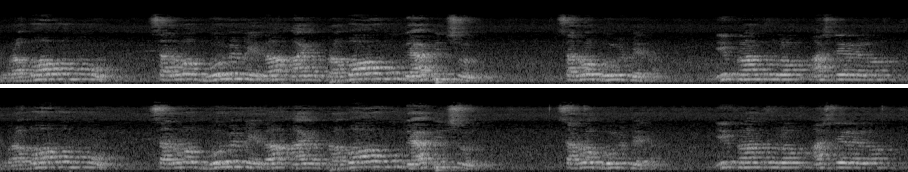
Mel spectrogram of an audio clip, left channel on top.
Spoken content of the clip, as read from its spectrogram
ప్రభావము, సర్వభూమి మీద ఆయన ప్రభావము వ్యాపించి ఉంది. సర్వభూమి మీద. ఈ ప్రాంతంలో, ఆస్ట్రేలియాలో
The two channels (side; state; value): both; normal; correlation 0.44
